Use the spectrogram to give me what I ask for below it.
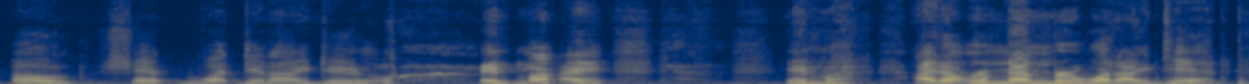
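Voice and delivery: laughing, half-played dismay; mock panic. Acting actor who forgot the voice.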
